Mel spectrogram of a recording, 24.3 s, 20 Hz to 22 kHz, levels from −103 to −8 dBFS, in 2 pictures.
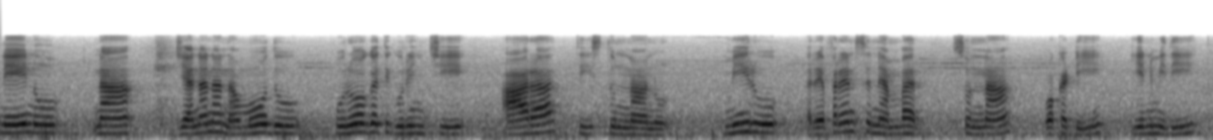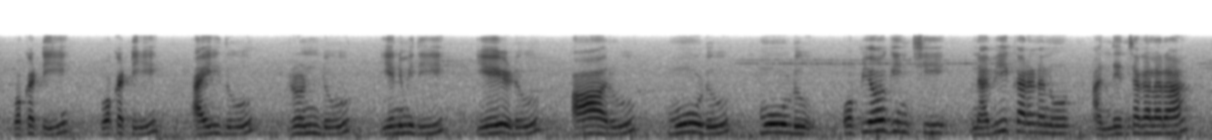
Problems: none marked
